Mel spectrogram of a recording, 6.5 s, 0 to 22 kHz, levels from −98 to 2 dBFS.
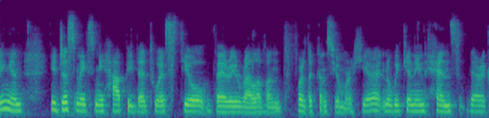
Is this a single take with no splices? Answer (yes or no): yes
